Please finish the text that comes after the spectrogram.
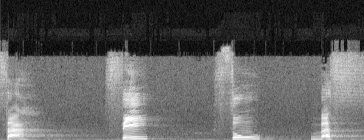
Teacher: Sa dikeluarkan dengan menyentuhkan ujung lidah kita dengan dinding dua gigi seri bagian atas. Diucapkan dengan suara dan nafas yang terdengar mengalir. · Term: huruf sa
